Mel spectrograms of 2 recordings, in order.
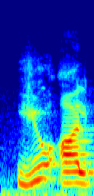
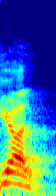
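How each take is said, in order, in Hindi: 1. यह दो अलग शब्दों के रूप में बोला जाता है। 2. यह एक ही उच्चारण-खंड में संकुचित हो जाता है, 'y'all'।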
